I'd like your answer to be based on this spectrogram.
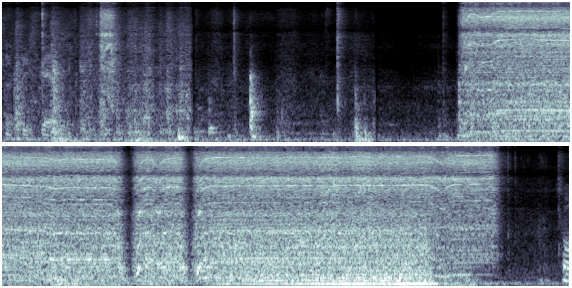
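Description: A power drill bores pilot holes into maple hardwood for screws, running loud and steady for several seconds with brief dips in speed, after scattered handling clatter and low voices nearby.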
